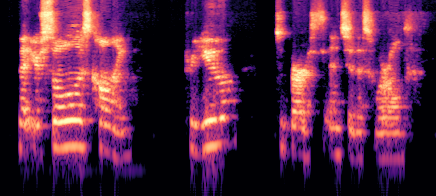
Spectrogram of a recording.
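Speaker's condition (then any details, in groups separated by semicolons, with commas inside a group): No condition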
